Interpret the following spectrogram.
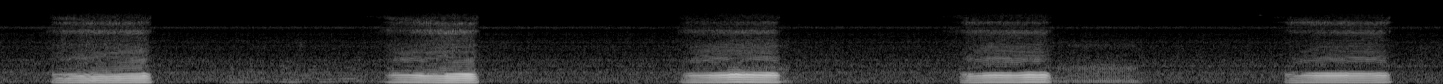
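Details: Sleeping dogs Sara and Ran produce five steady, rasping, buzzy snores, each about a second long, repeating roughly every three seconds in a slow regular rhythm, with quiet pauses between breaths.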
